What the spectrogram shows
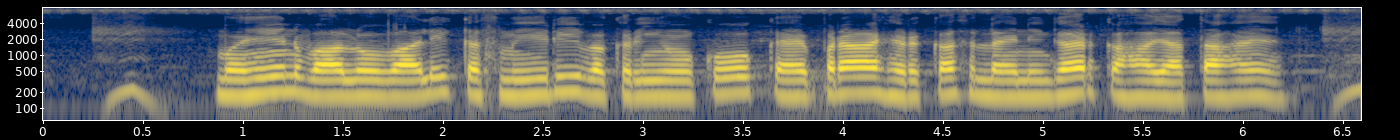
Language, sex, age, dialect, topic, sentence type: Hindi, male, 18-24, Marwari Dhudhari, agriculture, statement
